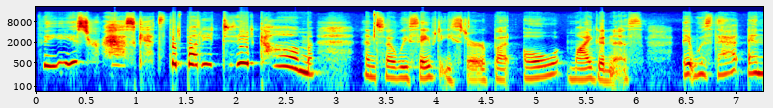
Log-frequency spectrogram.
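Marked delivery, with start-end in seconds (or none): 0.1-2.8 very high, breathy then louder, slowed; mock amazement. Mom pretending the bunny came, acting amazed for the kids. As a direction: gush with fake wonder. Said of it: "I'm like".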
